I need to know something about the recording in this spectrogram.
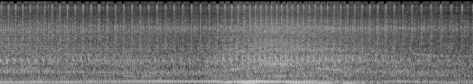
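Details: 1992 Mazda Miata, first start after a cracked radiator and a head gasket the owner believes blew (no coolant in oil): fast, slightly uneven tick at idle, about three per second. Owner unsure if lifter tick or rod knock; oil pressure seems fine.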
